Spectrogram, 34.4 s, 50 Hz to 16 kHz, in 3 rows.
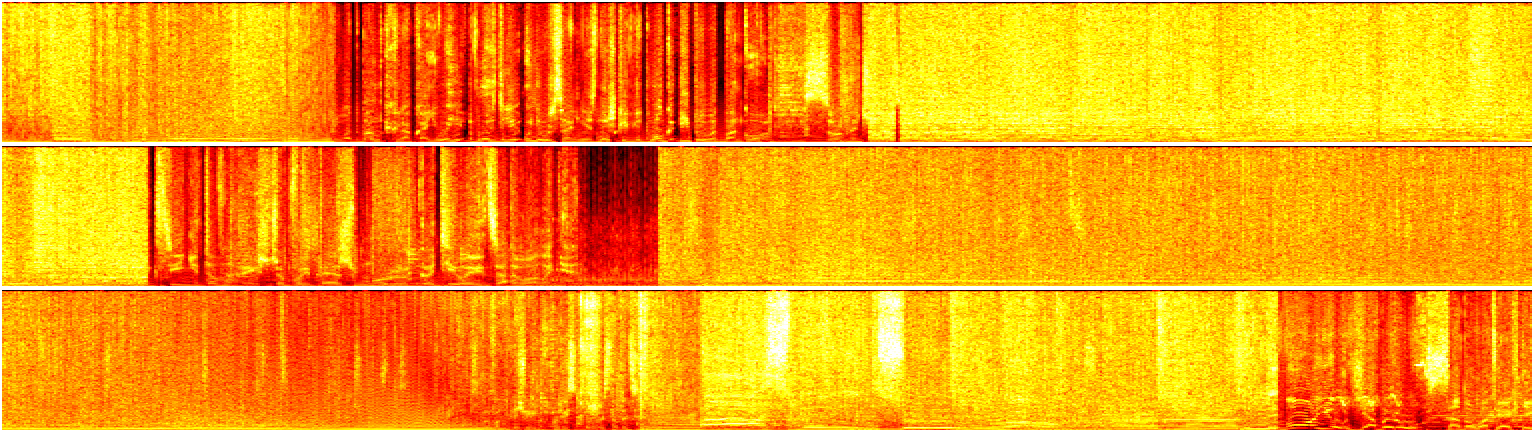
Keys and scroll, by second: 2.5 Page_Down, 12.5 Page_Down, 32.8 Page_Down.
